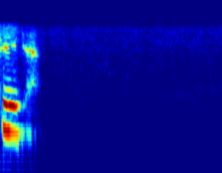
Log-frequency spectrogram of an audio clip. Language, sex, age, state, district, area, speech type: Dogri, female, 30-45, Jammu and Kashmir, Samba, rural, conversation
